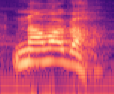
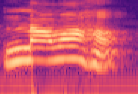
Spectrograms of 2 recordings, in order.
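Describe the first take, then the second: First: The last syllable starts with a g sound. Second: The last syllable starts with an h sound. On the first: The speaker calls it wrong. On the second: The speaker calls it right.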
